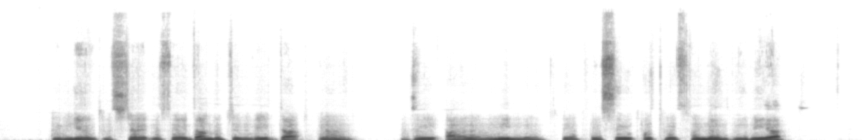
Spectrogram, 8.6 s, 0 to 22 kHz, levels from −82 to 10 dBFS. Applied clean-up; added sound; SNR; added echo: neural mask model DeepFilterNet 3.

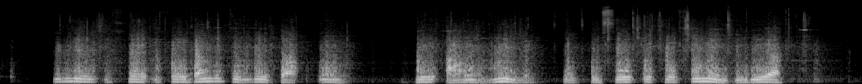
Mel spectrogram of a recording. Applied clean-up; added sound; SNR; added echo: neural mask model RNNoise.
